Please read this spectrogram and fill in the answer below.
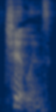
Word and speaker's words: chitterlings: So for example, I would spell the word chitterlings, chitterlings, but I know that the way you pronounce it is chitlins because I'm from the South.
